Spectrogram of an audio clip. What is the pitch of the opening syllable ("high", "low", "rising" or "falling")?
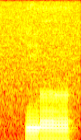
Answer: low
